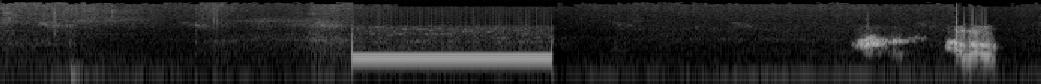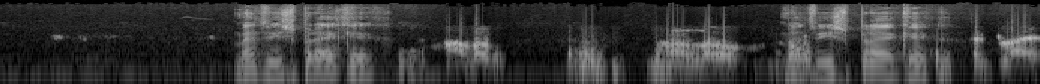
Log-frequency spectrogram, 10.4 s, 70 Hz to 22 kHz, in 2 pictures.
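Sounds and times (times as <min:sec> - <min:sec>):
faint noise: 0:00.0 - 0:10.3
ringing tone of an outgoing telephone call: 0:01.8 - 0:02.8
speech: 0:04.8 - 0:05.1, 0:06.4 - 0:07.8, 0:08.5 - 0:10.3.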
